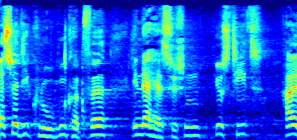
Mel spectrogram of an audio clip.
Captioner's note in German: none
